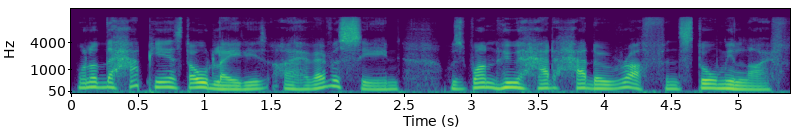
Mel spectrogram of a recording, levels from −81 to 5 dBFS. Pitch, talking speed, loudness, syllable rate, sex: 140 Hz, 220 wpm, -16 LUFS, 5.3 syllables/s, male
